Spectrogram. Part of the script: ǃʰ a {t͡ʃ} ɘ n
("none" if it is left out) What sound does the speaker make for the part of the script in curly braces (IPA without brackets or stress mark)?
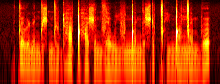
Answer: ʃ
